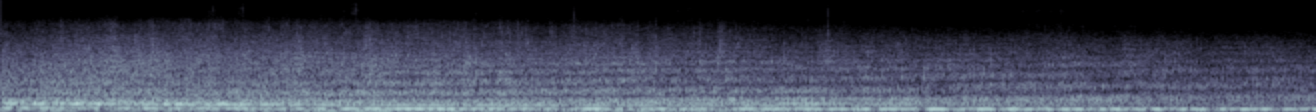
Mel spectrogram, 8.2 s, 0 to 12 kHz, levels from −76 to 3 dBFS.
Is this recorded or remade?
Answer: remade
